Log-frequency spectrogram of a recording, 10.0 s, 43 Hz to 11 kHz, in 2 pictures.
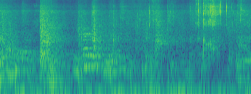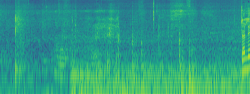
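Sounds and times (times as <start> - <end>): crisp pastry crunching: 3.8 - 5.0.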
